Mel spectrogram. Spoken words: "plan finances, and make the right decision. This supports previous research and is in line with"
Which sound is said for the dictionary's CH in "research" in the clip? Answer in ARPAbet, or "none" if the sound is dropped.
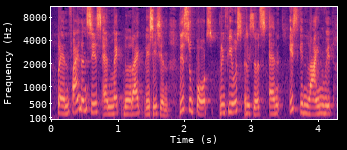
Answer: S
